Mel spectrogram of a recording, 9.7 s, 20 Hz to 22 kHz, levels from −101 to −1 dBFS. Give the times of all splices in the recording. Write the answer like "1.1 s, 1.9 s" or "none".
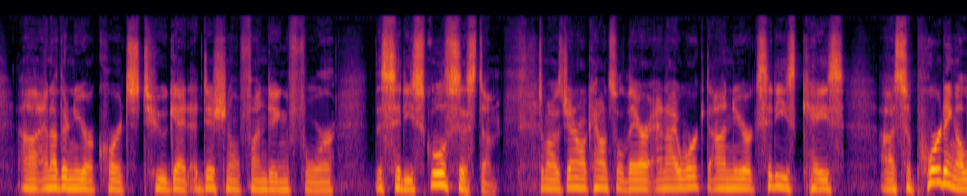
5.4 s

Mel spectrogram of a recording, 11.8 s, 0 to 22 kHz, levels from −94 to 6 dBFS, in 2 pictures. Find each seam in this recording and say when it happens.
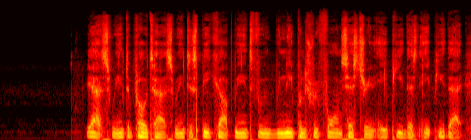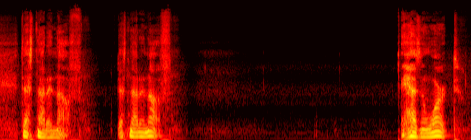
4.3 s

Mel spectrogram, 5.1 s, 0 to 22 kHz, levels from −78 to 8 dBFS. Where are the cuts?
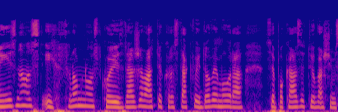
1.5 s

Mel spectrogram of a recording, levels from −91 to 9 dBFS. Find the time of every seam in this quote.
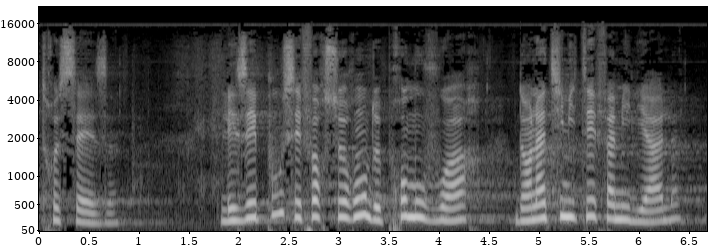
none

